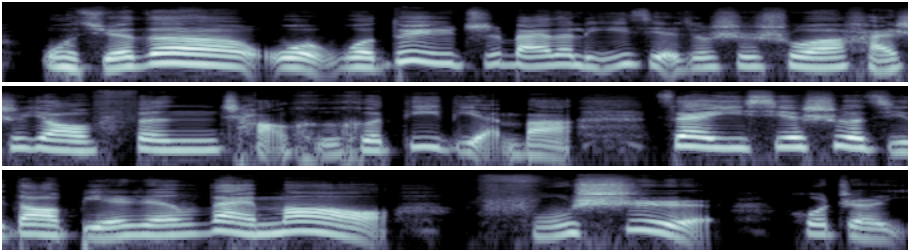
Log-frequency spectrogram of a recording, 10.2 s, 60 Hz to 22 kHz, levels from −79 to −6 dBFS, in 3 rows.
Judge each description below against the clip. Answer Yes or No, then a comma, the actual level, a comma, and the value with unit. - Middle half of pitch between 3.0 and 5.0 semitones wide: Yes, average, 4.3 semitones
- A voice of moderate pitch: No, high, 205 Hz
